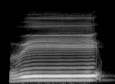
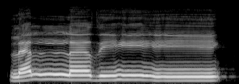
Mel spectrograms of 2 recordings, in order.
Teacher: লাম জবর লা লা লা এক আলিফ টান এরপরে ইয়াসাকেন আর এই জালকে একদম নরম পাতলা করতে হবে জিহ্বার মাথা ওপরের দাঁতের মাথার সাথে লাগবে জালের উচ্চারণ করার সময়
